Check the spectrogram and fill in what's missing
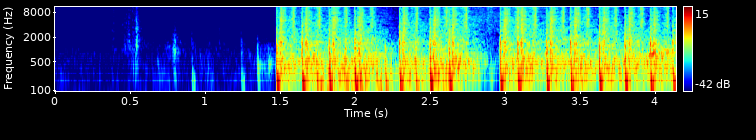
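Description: Gunfire in a PvE military shooter game: a few faint, sparse shots at first, then loud, rapid automatic bursts in close succession for the rest of the clip.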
